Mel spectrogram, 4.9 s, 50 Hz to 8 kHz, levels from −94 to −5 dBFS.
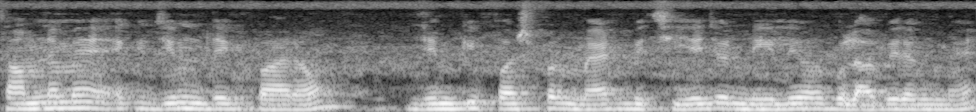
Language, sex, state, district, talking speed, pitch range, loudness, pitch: Hindi, male, Chhattisgarh, Bastar, 270 wpm, 135-150 Hz, -15 LUFS, 140 Hz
